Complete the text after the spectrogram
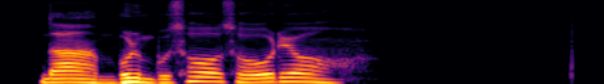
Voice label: fluster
